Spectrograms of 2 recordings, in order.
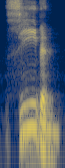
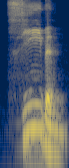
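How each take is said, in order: The two takes are said the same way.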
